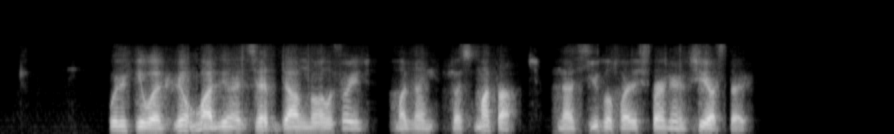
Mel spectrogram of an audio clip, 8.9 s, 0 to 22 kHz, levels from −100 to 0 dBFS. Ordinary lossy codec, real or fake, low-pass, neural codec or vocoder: AAC, 24 kbps; fake; 5.4 kHz; codec, 16 kHz, 0.5 kbps, FunCodec, trained on Chinese and English, 25 frames a second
